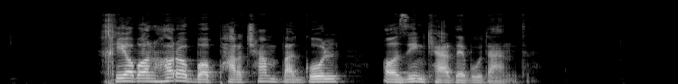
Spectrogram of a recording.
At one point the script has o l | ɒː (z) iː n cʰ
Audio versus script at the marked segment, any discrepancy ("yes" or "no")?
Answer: no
